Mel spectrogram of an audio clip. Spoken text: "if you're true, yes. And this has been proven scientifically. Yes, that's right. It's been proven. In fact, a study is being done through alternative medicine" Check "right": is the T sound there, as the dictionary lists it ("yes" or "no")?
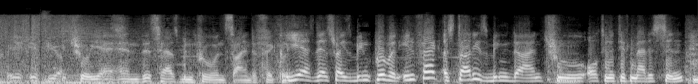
no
